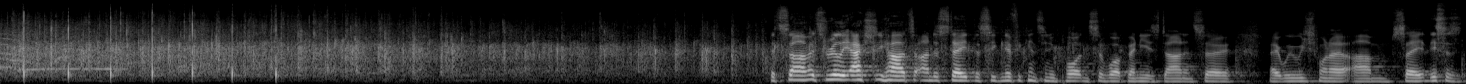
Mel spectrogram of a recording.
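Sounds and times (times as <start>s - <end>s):
crowd applauding: 0.0s - 11.3s
speech: 7.7s - 14.6s.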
